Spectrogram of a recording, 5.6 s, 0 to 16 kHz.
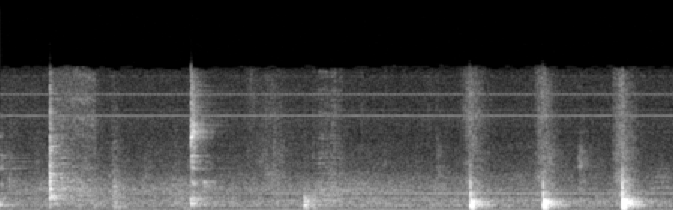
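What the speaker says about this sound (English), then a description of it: "Notice I'm slicing it about 1/4 of an inch." A large knife slicing vegetables for a Greek salad on a cutting board, about eight crisp, close chops spaced under a second apart, faint over a low steady hum.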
